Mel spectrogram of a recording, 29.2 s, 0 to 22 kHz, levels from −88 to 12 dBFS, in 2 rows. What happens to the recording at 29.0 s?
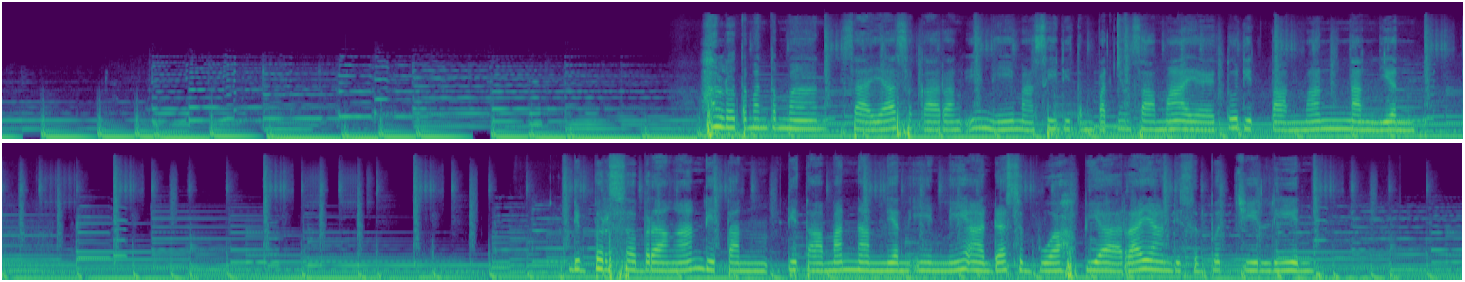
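Nothing goes wrong at 29.0 s; the audio plays through that moment intact, with no dropout, click or distortion.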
